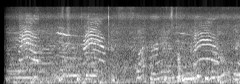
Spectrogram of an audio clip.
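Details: Domestic cat meowing indoors, three clear high, arching meows, each rising then falling with bright harmonics, spaced about one to two seconds apart; faint background hum and a soft voice.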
